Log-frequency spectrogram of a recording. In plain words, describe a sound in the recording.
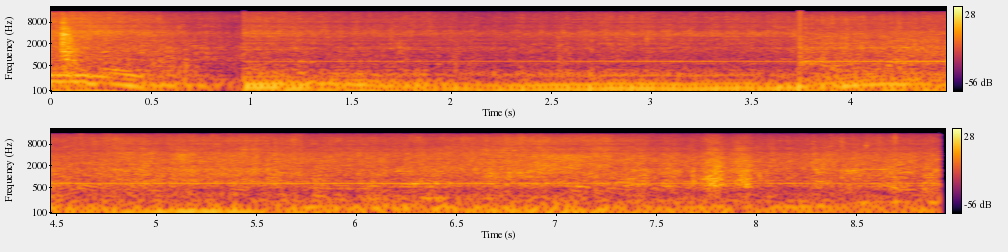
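Another off-road vehicle's engine growls steadily at low speed.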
